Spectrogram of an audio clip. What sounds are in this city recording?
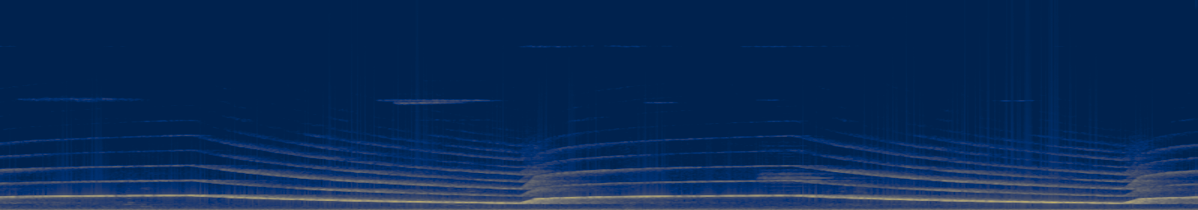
siren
